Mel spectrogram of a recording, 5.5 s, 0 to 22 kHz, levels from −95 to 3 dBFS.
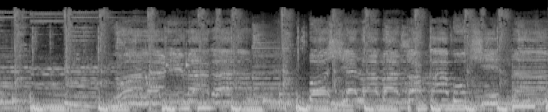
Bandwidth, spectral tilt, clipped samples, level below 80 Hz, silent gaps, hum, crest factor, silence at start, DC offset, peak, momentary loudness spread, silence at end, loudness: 17 kHz; -4 dB/octave; under 0.1%; -32 dBFS; none; none; 12 dB; 0 s; under 0.1%; -14 dBFS; 2 LU; 0 s; -26 LUFS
